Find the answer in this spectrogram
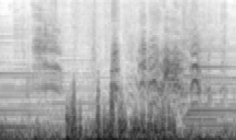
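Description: A flock of silver gulls calling harshly, some flying close overhead.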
